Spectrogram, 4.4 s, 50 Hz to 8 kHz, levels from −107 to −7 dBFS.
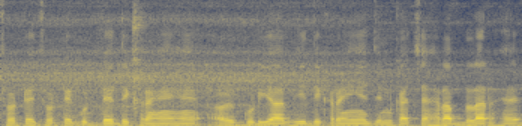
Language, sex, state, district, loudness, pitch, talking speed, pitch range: Hindi, male, Uttar Pradesh, Lucknow, -19 LUFS, 110 Hz, 220 wpm, 110-115 Hz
